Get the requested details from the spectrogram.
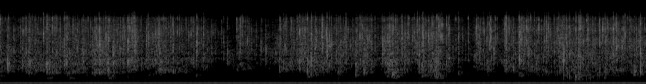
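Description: A small bundle of clear plastic air-bubble wrap with empty, hollow air cells rests on a table and is squeezed and crunched with the fingertips of one hand. It gives dense, bright crinkling and crackling that runs almost continuously, with brief dips in between. A faint steady low hum sits underneath.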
